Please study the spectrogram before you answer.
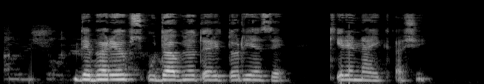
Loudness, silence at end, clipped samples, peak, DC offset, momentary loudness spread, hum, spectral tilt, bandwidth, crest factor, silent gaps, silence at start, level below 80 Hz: -21 LUFS; 0.55 s; under 0.1%; -2 dBFS; under 0.1%; 16 LU; none; -3.5 dB/octave; 11.5 kHz; 20 dB; none; 0.05 s; -60 dBFS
